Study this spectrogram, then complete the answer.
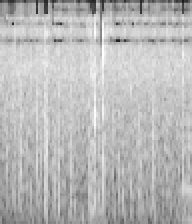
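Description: Rain patters loudly on a tent or tarp at a mountain campsite on Gunung Slamet, close drops hitting in quick irregular taps over a steady hiss, with no voices.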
